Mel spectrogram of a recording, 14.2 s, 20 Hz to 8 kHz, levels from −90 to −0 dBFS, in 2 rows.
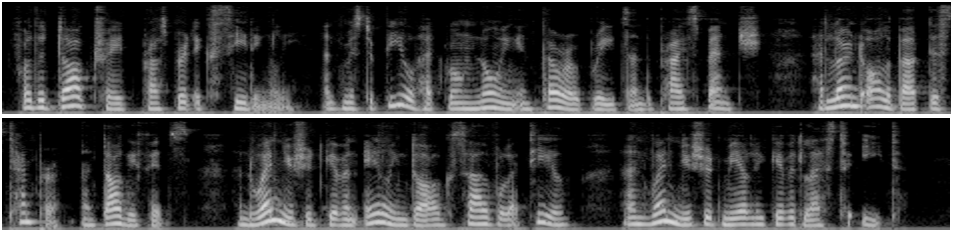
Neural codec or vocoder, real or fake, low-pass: none; real; 7.2 kHz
